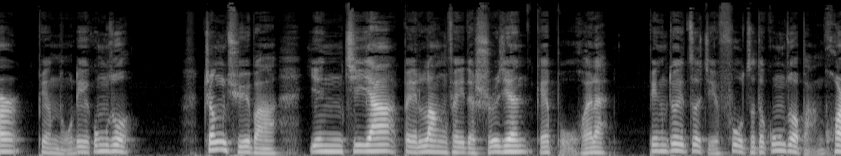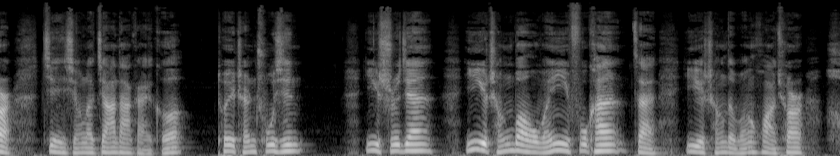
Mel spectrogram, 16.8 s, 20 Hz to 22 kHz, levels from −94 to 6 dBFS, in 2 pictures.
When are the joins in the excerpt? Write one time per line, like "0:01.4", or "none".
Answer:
none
